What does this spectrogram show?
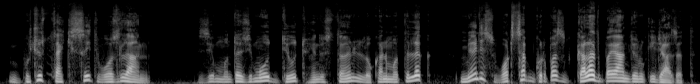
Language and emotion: Kashmiri, angry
